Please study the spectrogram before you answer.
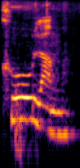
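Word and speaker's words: כלם: This is U. So it's read. This one is short actually because the dagesh has a closed syllable. It's like Kulam. So the syllable breaks there. Kulam. So it's short, long. Okay, so this is like, it has to be read this way.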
